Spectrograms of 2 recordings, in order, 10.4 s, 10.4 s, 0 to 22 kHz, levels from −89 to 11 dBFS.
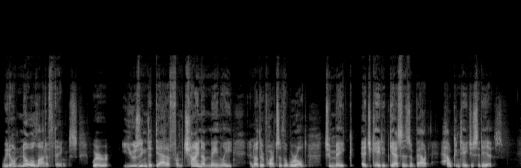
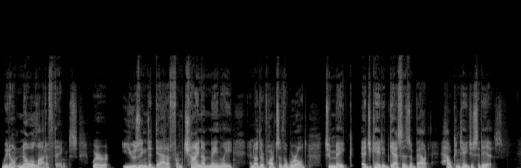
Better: second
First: thin; very; fading below 300 Hz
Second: none

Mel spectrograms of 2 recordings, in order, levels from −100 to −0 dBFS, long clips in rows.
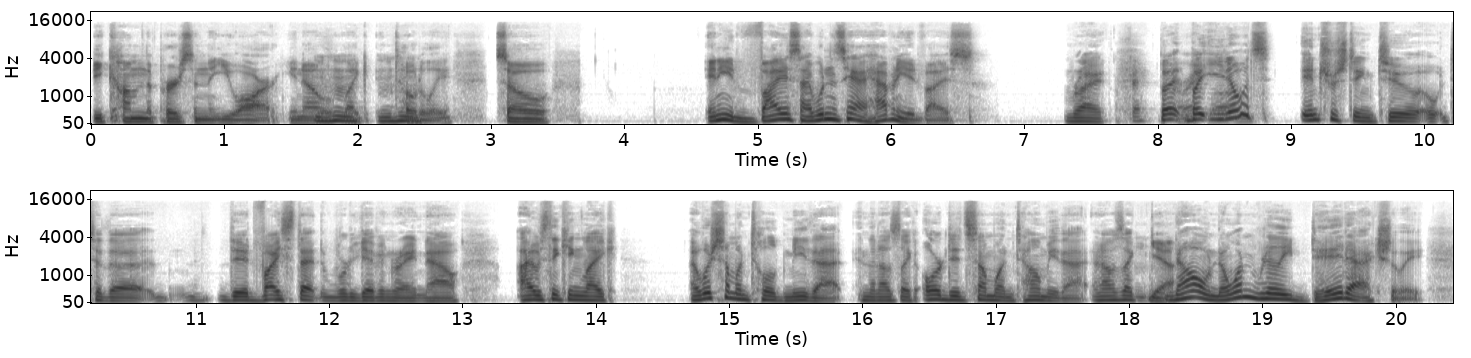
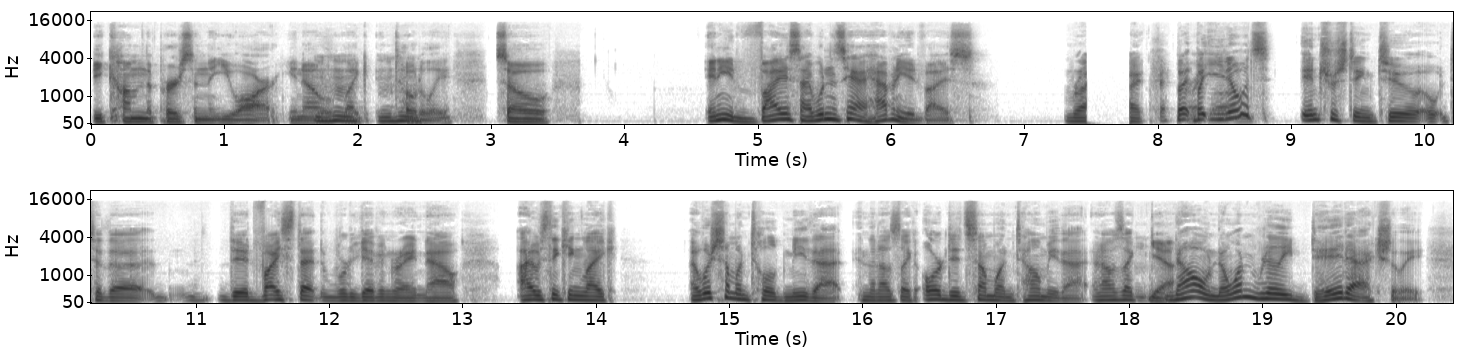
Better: first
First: none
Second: audio freezing; at 7.5 s

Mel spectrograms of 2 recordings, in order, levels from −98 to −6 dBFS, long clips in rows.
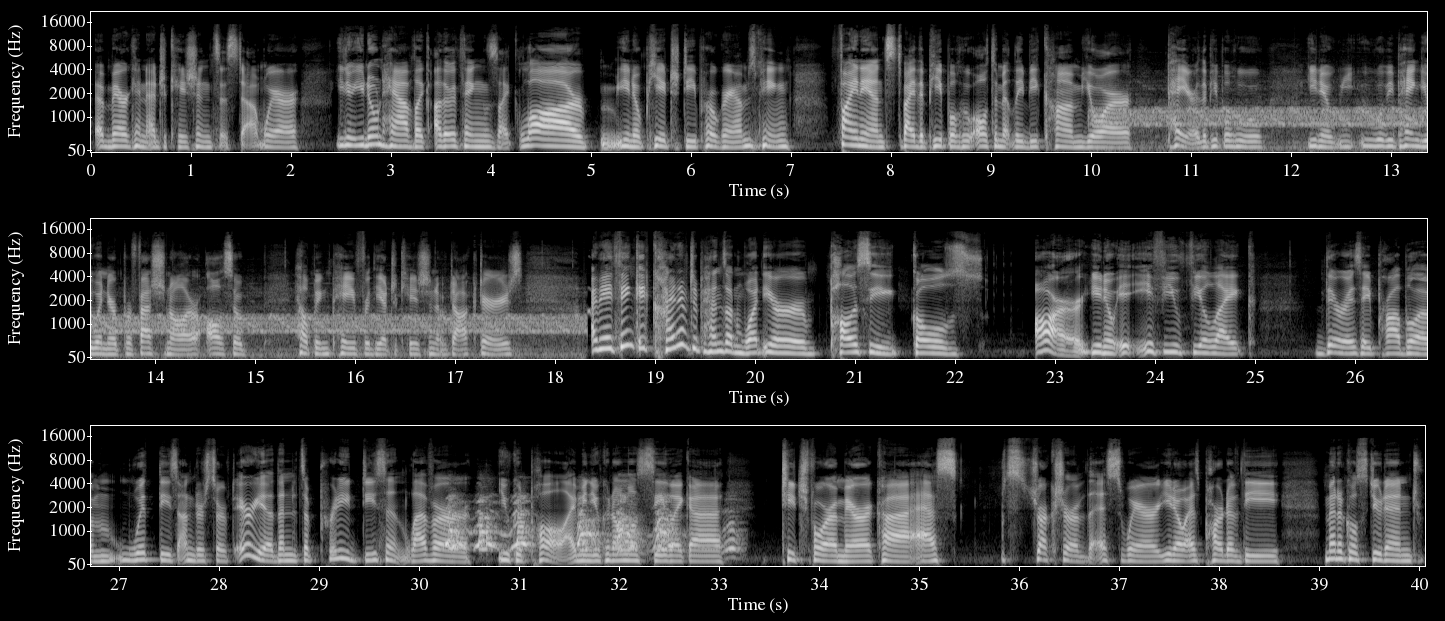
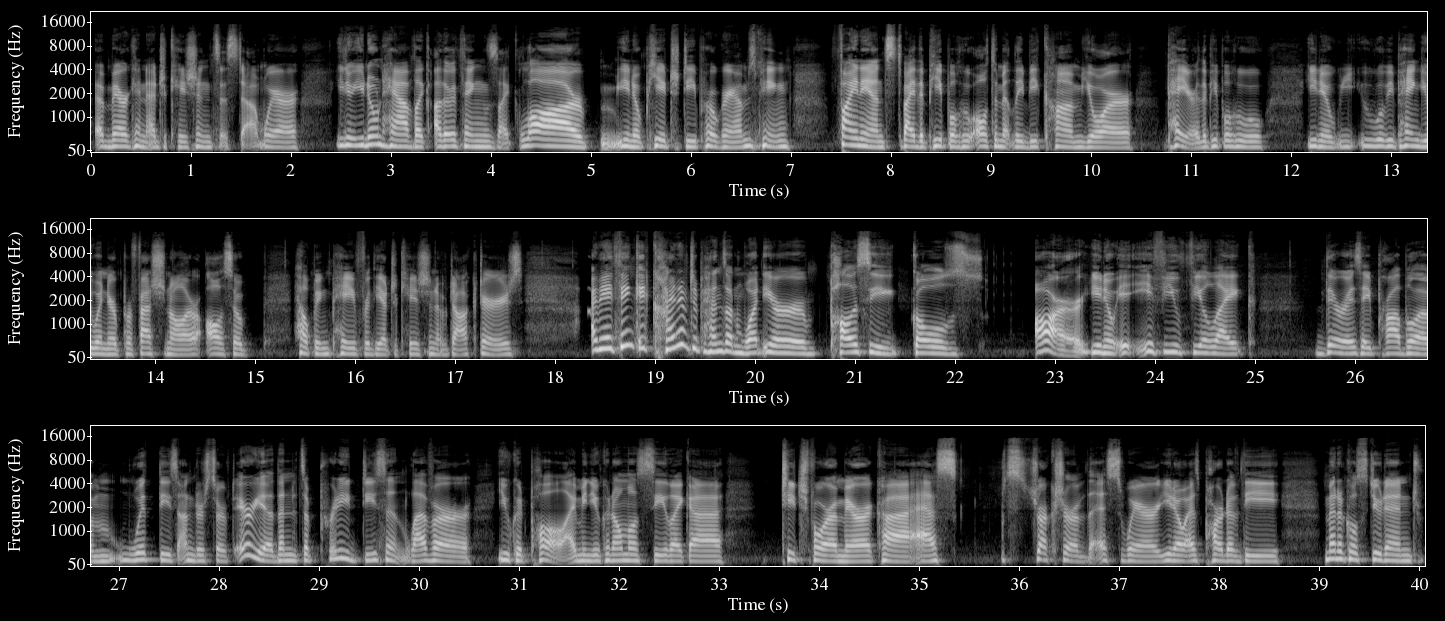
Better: second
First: siren; faint; from 10 to 18 s; peak 10 dB below the speech // dog barking; loud; from 30 to 33 s; peak 2 dB above the speech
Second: none

